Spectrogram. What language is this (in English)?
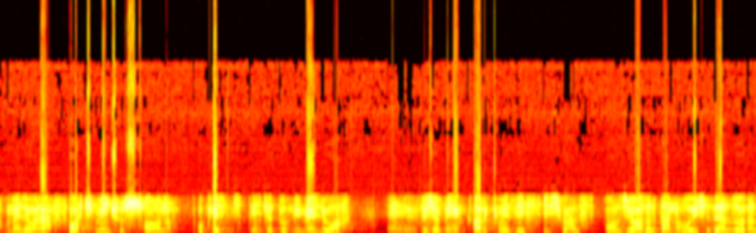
Portuguese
